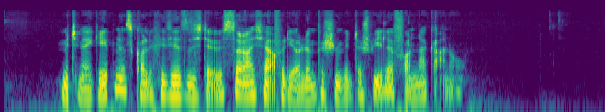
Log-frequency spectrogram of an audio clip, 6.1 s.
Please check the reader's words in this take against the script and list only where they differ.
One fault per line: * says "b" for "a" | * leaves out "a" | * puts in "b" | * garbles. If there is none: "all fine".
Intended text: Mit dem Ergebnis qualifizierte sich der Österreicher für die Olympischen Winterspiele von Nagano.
all fine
